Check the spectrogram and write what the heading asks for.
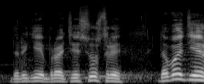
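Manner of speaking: ordinary talk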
